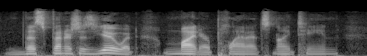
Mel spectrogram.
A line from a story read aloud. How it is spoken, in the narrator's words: growled Wynn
